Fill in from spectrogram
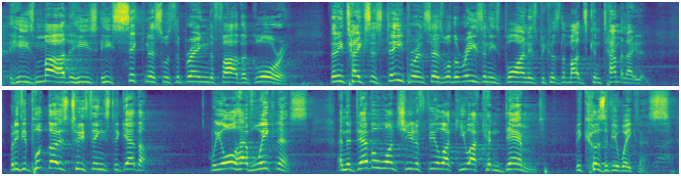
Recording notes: Recorded during our 9am service on Sunday, the 5th of November 2023.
